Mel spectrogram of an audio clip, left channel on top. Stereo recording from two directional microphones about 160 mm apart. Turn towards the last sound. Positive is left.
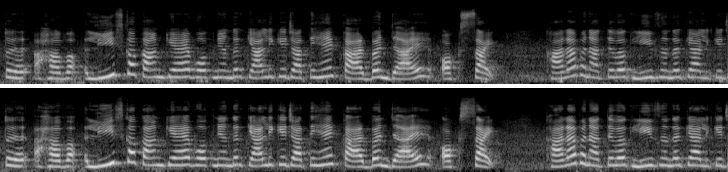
turn(degrees=-10)  # may be behind; listen again after turning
